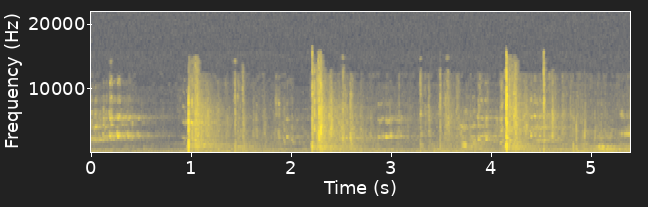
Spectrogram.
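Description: Badminton rackets hit a shuttlecock with sharp taps.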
